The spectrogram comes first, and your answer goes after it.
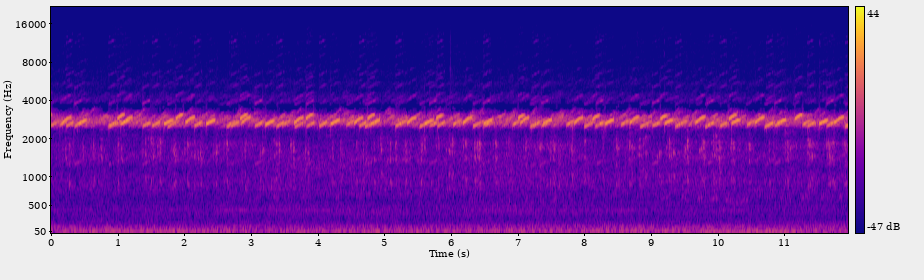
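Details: A crowded frog chorus at dusk: continuous shrill, chirping trills layered into one bright ringing tone, with loudness rising and dipping irregularly and a soft low background hum.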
